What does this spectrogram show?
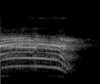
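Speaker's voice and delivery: sudden high loud "Ah!" yell. Retold or imitated. Imitating the co-star's wordless yell through the door. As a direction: shout it out like a grunt of acknowledgement. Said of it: "you just went like".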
